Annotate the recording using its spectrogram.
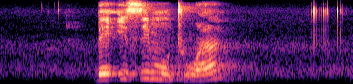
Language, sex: Northern Sotho, female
